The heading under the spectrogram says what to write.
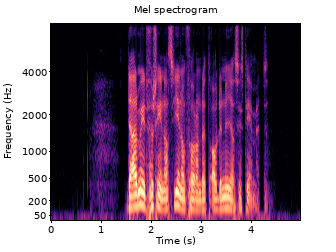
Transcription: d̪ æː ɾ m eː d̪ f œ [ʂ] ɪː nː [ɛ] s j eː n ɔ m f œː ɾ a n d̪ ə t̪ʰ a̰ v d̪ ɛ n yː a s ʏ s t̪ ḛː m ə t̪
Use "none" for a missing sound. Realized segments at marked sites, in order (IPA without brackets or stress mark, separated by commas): ʂ, a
